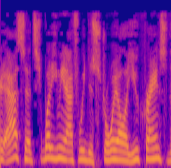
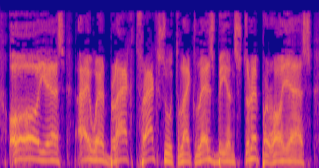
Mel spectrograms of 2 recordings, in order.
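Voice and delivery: lightly put-on Ukrainian accent, slow; a hint of a mocking Ukrainian accent; Zelensky impression; 3 semitones lower, slower than usual. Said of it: "my Zelensky impression".

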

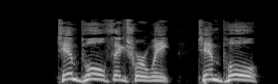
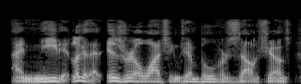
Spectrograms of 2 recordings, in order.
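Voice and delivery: ordinary delivery

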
